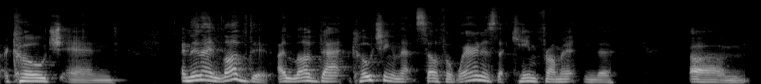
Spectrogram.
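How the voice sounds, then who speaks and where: A man in his forties answers a podcast host's questions. He talks with open, confessional candor and trips over his words, restarting phrases. His pitch sits in an ordinary middle register but swings up and down as he goes. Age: 40s. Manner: halting, restarts often, wide swings in pitch and loudness. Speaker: podcast guest. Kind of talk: candid storytelling in conversation.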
